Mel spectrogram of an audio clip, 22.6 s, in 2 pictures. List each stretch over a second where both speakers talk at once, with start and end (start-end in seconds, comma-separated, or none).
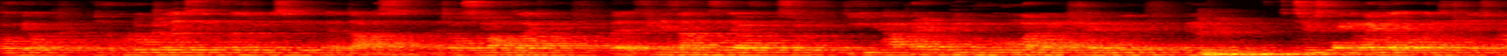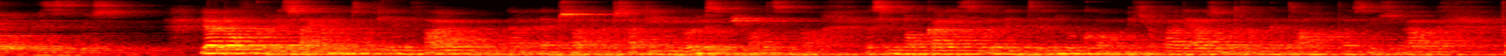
none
